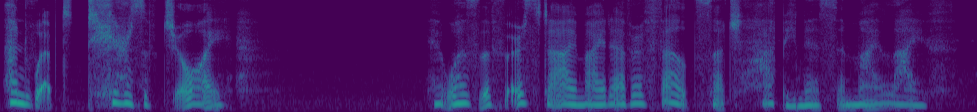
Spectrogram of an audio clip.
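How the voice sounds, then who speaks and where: A woman voicing a frail, gentle, forgetful elderly grandmother in a video game, speaking in a halting, sorrowful way. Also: medium pitch, gravelly, slightly rough, no room sound, exaggerated voice. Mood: tender, nostalgic. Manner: slow, halting, gentle delivery. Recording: music underneath.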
